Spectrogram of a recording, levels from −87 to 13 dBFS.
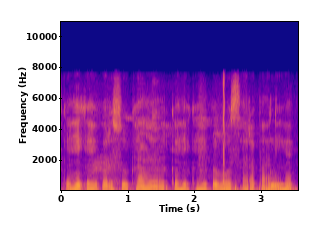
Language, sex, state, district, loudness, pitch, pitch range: Hindi, female, Uttar Pradesh, Lalitpur, -18 LUFS, 160 Hz, 155-180 Hz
